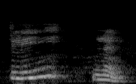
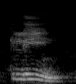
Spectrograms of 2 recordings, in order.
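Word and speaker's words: clean: Okay, सी है, तो इसको क्या पढ़ोगे, क्लीन। देखो ई बोलोगे, ए का कोई उच्चारण नहीं करोगे। ठीक है, तो क्या बोलोगे, क्लीन।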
